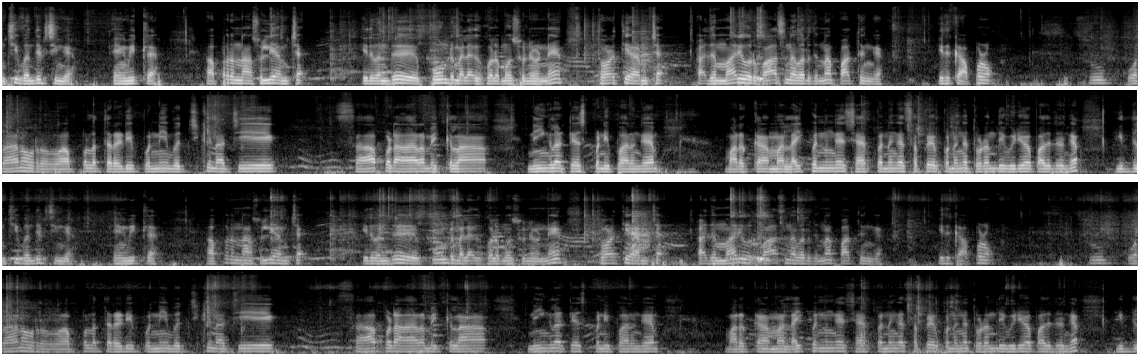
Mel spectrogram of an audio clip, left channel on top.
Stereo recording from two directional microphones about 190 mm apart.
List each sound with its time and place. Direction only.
0.0 s a man's voice: 35° left (ahead or behind)
11.4 s a man's voice: 20° left (ahead or behind)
